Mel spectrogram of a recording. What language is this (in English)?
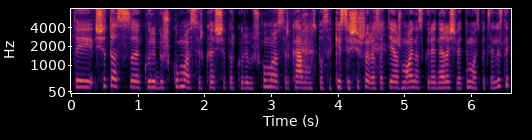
Lithuanian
